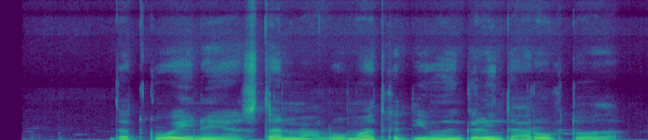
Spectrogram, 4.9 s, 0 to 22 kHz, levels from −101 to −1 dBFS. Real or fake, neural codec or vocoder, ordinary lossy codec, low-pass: real; none; none; none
